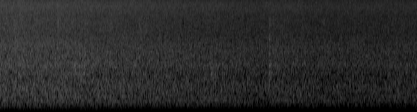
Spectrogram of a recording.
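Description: Faint, steady hiss of room tone, slowly fading, with no distinct sound standing out.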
